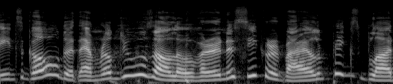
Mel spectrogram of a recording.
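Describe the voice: A put-on character voice from a female-sounding speaker, high-pitched and raspy, with very wide pitch swings at a moderate pace.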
